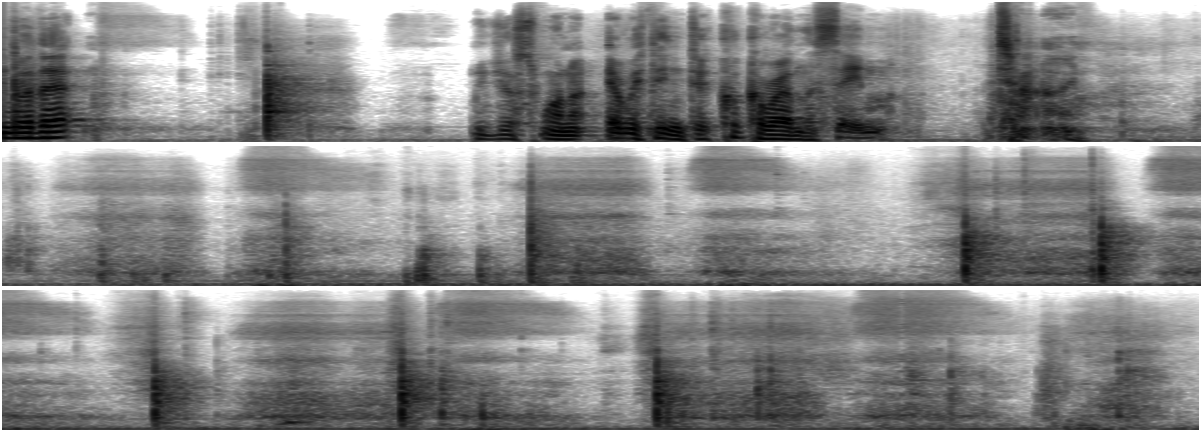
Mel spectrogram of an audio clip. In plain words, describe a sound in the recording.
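A knife chops on a wooden board with sharp knocks.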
